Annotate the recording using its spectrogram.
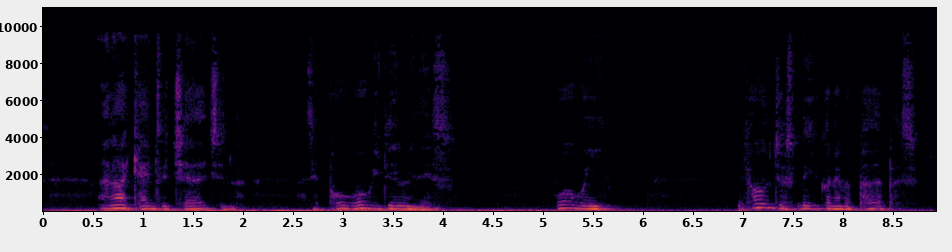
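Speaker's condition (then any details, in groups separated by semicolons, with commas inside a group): Throat cancer surgery, vocal injections; deaf one ear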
